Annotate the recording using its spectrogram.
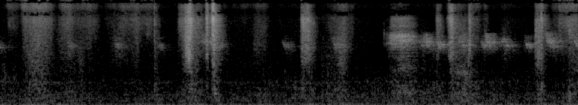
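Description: Clothing rustles softly.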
